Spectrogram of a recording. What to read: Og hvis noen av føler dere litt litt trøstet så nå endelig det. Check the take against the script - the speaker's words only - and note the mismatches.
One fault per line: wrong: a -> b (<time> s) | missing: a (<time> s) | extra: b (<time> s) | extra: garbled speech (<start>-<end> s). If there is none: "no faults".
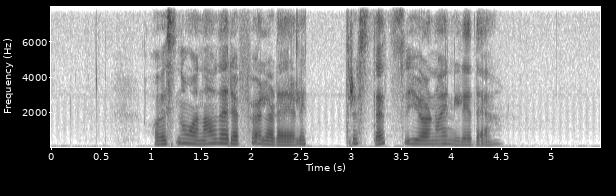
extra: dere (1.7 s)
missing: litt (2.6 s)
extra: gjør (3.6 s)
